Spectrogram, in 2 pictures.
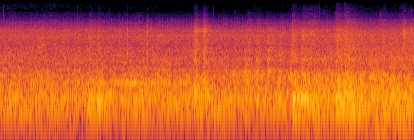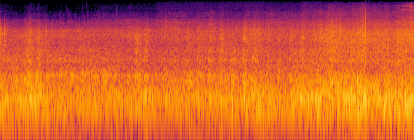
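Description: Keisei Main Line electric train running, heard from inside the front car: a steady rumble of wheels on rail with irregular clacks over rail joints, growing a little louder near the end.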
